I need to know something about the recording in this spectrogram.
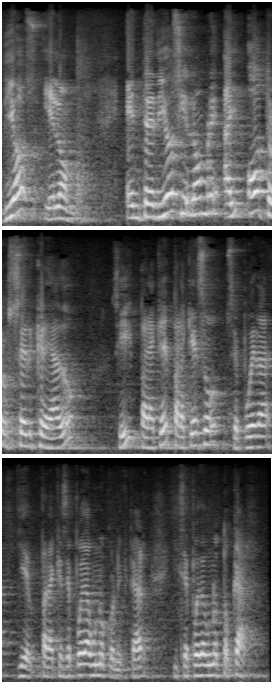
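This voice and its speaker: A man's voice: on the high side, animated, normal speed. Man lecturing a class in a roomy echo. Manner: explanatory, checks in often with rhetorical questions. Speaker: teacher.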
